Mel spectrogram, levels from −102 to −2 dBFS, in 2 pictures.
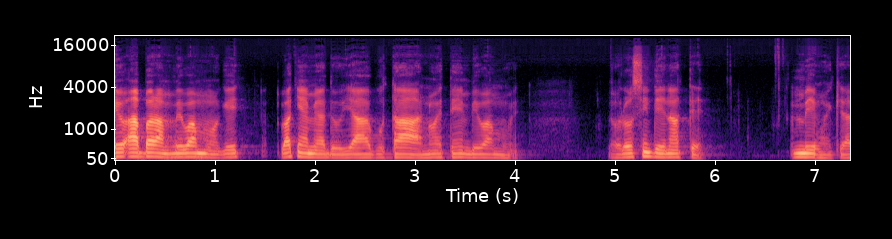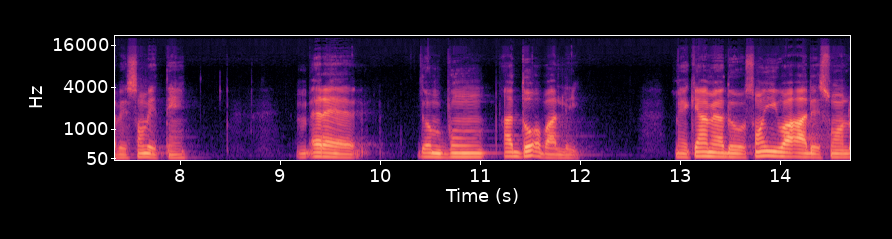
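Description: At 6.99 s the speech makes a skip ahead: about half a second of audio never plays, and the material on either side is butted together with no fill. The buffer was holding later audio and jumped straight to it, so the sound lurches forward abruptly and a piece of the phrase is simply gone. On a waveform the envelope changes shape instantly at the splice, and a spectrogram shows formant tracks breaking off and restarting at different frequencies along one vertical seam.

From 7.08 s to 8.30 s comes a jitter buffer speed-up. Playback runs at 107% while pitch stays put, because the receiver repeatedly cut out pitch-period-sized slivers, roughly a tenth of a second in total, to draw down excess buffered delay. The delivery sounds slightly rushed and clipped. In the waveform the periodic cycles stay the same width but syllables come closer together. On a spectrogram the harmonic spacing holds steady while each voiced segment looks faintly compressed in time, with tiny discontinuities at the cut points.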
